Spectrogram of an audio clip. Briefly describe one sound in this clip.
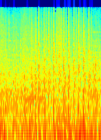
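Gunshots crack.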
